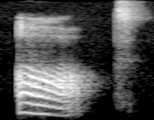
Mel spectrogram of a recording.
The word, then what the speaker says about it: art: If you're one of those people watching who wants to soften your accent a little bit, then completely forget that R there, or R, depending on how you pronounce it, and just pronounce it as one vowel.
